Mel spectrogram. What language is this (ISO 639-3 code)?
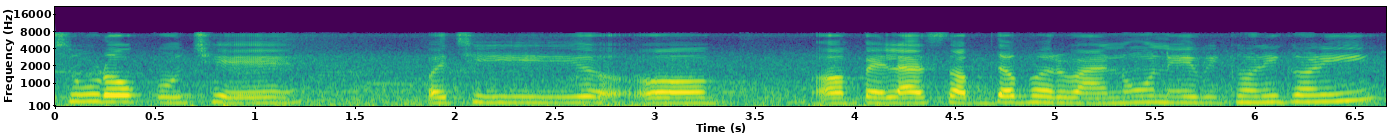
guj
